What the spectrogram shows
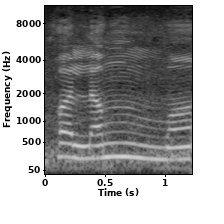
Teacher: فا اور لام حرکت ہے، میم پر تشدید ہے، اس کا غنہ ہوگا اور اس پر مد ہے، مد منفصل، تو اسے 3 سے 4 الف کی مقدار کھینچیں گے۔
